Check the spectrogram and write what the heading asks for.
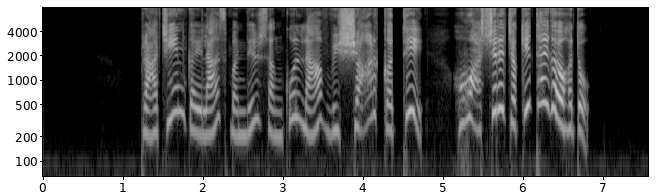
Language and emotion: Gujarati, surprised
